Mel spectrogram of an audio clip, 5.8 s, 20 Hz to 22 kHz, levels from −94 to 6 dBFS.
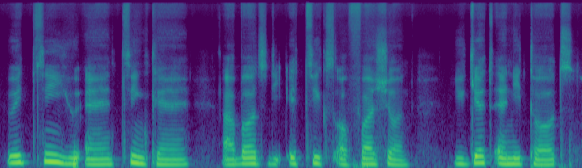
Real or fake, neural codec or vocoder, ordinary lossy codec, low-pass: fake; autoencoder, 48 kHz, 128 numbers a frame, DAC-VAE, trained on Japanese speech; none; none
